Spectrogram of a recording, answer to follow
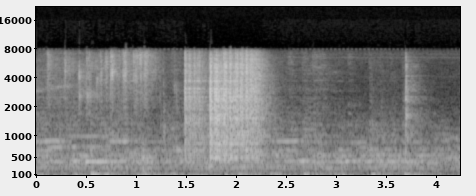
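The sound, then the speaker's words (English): Dice clatter and rattle against each other as a hand rummages through them looking for an orange 10, with a brighter burst of jangling in the middle, moderately loud with no talking. “Lost my orange 10? Oh, it's in here. It's the last fucking thing in here.”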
